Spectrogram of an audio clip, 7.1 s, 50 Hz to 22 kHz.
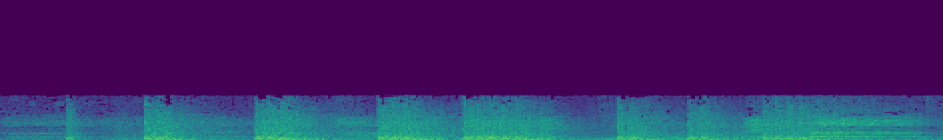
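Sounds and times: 
gunfire in a radio drama shootout: 0.4 - 6.8.

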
